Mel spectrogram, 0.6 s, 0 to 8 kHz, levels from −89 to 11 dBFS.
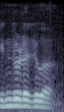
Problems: background sounds at intervals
